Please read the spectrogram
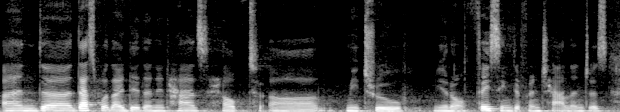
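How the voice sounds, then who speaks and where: In an Iranian accent, a woman speaks at a very deep, low pitch and a moderate pace with a monotone, flat intonation. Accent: Iranian (Persian) accent in English. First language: Persian. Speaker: tech professional. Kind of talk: panel discussion. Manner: hesitant, many fillers.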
